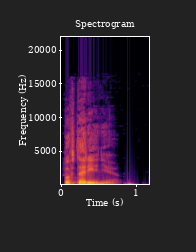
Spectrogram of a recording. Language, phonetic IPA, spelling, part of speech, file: Russian, [pəftɐˈrʲenʲɪje], повторение, noun, Ru-повторение.ogg
- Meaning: repetition, revision (act or an instance of repeating or being repeated)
